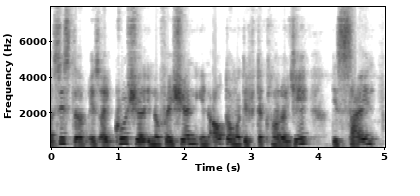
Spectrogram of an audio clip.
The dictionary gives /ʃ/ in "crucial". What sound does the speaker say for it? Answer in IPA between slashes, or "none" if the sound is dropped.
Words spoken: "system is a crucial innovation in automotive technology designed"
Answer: /ʃ/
